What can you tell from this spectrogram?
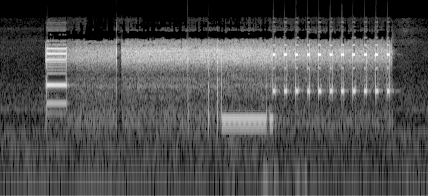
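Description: Railroad radio transmission over a scanner: a short loud tone, then steady radio hiss with a brief low two-note tone, then a fast even string of about a dozen touch-tone (DTMF) beeps, about five a second, before it cuts off. This is the tone signalling a dispatcher uses to key a distant radio base station.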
